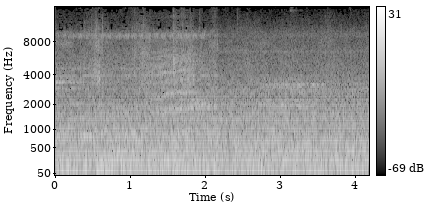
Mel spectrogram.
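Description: Steady outdoor street noise: a low, even rumble of traffic.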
